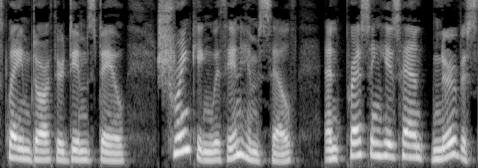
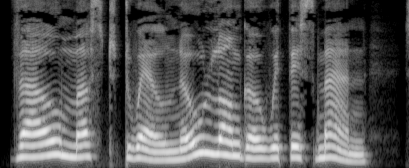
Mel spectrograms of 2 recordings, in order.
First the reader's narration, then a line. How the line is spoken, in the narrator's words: said Hester slowly and firmly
